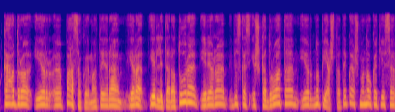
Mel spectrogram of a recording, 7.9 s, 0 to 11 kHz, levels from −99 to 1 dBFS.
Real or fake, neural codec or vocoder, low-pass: real; none; 7.2 kHz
